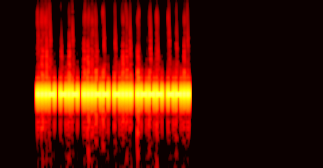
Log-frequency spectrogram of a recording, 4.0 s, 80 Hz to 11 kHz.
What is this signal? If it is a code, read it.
Morse code, heard as a keyed tone, about 50 wpm, 700 Hz. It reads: VK3BJZ
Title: DXCC-100 Call Signs - 6 Characters - Repeated 3x - 50wpm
